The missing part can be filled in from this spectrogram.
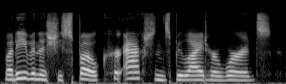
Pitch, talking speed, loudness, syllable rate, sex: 220 Hz, 210 wpm, -17 LUFS, 5.3 syllables/s, female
